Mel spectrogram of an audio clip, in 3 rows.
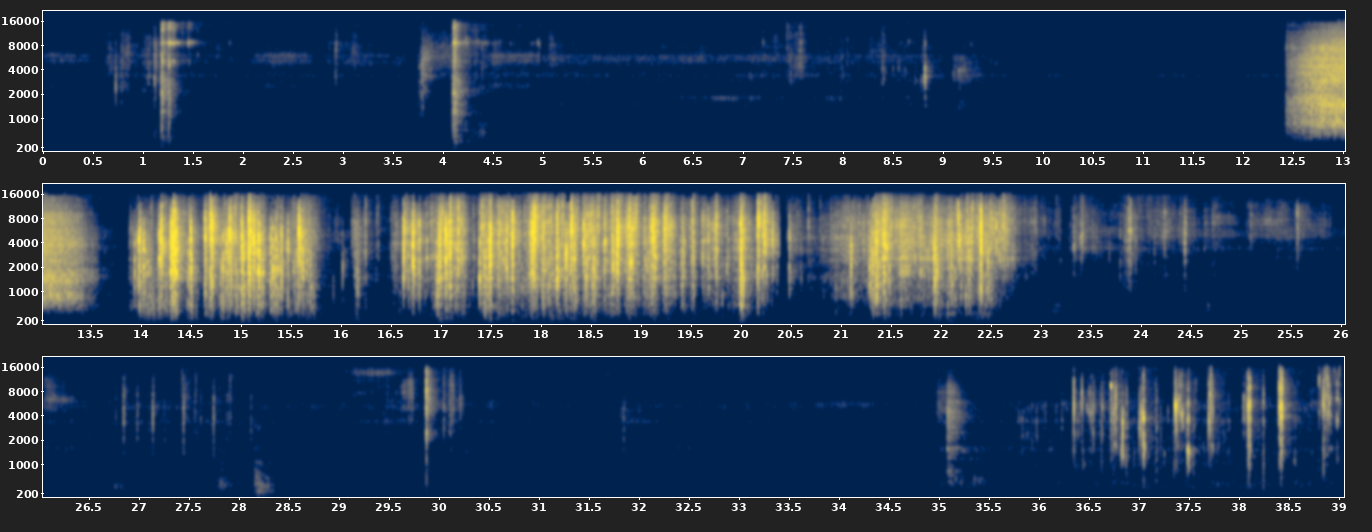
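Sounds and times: plastic packaging crinkling: 13.9s - 24.7s, 36.3s - 39.0s.

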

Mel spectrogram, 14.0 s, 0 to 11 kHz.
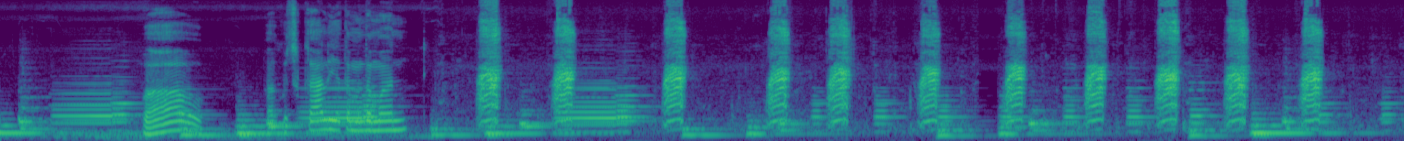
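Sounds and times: background music with low notes: 0.0s - 14.0s
duck quacking: 4.6s - 8.6s, 9.2s - 13.4s.

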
